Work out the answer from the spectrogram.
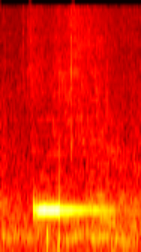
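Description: A parliament bell in the Latvian Saeima, rung by the chair before a vote, sounds one steady tone for about a second, loud at first and then fading.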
